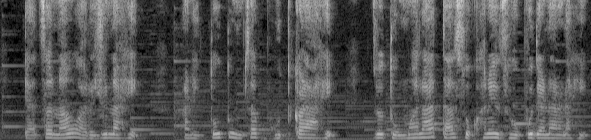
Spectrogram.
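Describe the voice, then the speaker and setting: A woman giving voice to a defiant young heroine in a storybook romance, fierce and cutting. The voice is warm and mellow, with soft music faintly underneath. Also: medium pitch, fairly even intonation, moderate pace, close to an everyday voice.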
